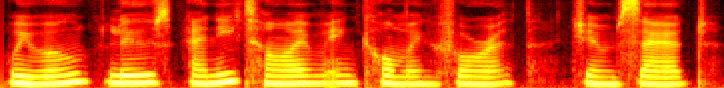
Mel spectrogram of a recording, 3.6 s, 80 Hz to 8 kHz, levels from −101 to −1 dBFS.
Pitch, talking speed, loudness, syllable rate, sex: 200 Hz, 180 wpm, -15 LUFS, 3.9 syllables/s, female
